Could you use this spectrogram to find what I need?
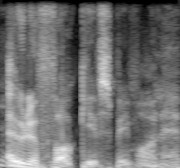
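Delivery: put-on British hard-man accent; indignant tough Brit accent; Jason Statham. Riffing on a stolen laptop, British tough-guy accent. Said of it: "Now he's Jason Statham".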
